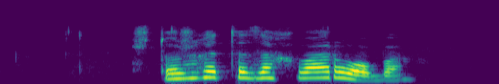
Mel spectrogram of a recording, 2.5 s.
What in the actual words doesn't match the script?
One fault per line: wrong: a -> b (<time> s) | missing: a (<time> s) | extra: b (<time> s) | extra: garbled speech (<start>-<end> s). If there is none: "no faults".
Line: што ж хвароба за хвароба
wrong: хвароба -> гэта (1.0 s)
